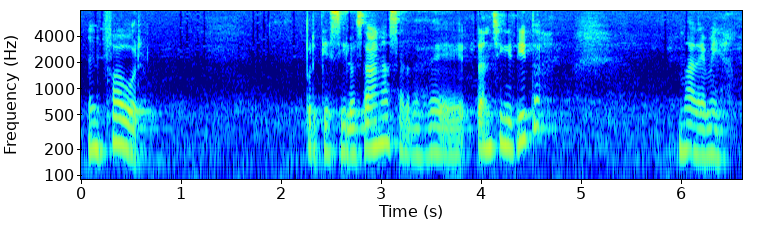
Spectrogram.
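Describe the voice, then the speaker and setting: A woman's voice: mid-range voice, slow pace, creaky, mellow, slight background noise. A woman giving an instructive talk at a sports conference. She explains as she goes, poses rhetorical questions and acts out examples. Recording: dull lo-fi recording with faint ambience.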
